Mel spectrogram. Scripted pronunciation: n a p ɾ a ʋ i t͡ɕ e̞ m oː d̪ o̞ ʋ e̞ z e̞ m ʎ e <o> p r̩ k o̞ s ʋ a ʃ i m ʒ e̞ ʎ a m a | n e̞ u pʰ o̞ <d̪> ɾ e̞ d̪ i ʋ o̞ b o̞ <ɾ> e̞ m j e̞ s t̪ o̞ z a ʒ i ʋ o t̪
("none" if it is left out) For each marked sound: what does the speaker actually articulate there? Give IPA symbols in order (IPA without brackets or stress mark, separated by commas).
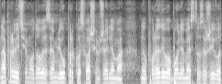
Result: u, none, ʎ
